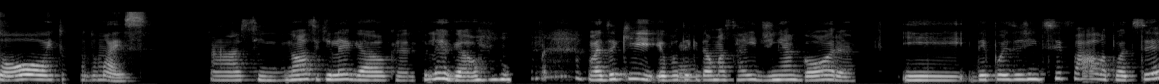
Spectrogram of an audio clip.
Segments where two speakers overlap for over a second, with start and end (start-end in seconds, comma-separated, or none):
none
